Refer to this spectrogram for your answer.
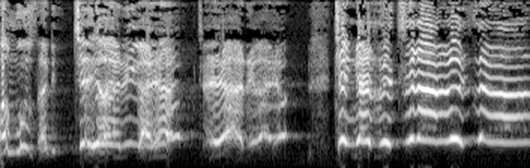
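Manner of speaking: high, loud, sobbing, pleading voice.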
